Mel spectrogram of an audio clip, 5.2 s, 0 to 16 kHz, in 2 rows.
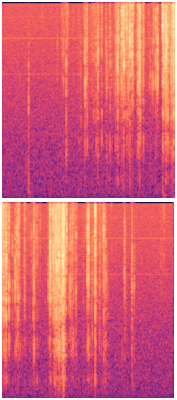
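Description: A 2013 Topps Magic trading-card pack wrapper crinkling and tearing as it is ripped open by hand. The crackling starts about a second in and comes in a quick run of sharp bursts, loudest about three and a half seconds in, then dies away.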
